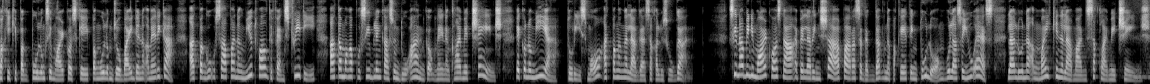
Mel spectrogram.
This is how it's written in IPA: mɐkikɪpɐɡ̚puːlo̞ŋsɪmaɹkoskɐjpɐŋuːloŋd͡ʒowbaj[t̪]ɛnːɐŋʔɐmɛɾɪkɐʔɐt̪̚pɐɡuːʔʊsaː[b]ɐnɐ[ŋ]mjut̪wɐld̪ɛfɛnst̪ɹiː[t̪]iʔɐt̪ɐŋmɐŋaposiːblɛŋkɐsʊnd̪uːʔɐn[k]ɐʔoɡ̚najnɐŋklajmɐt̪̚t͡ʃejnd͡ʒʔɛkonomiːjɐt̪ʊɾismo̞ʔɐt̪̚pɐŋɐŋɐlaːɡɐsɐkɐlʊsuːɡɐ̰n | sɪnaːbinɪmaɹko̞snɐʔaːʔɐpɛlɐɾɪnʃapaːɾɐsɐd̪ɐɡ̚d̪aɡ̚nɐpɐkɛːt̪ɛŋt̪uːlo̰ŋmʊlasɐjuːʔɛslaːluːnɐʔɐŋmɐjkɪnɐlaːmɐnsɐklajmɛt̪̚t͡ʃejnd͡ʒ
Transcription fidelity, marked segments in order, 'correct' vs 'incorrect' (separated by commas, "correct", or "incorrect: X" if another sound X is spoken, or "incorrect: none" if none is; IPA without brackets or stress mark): incorrect: d̪, incorrect: p, correct, correct, correct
